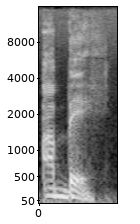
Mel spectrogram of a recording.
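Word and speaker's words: Abay: another male name is a big a b-a-y pronounced Abe this popular male name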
